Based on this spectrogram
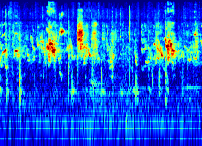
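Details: Lohmann Brown chicks, a growing rooster and baby hen, eating rice; a few bright, thin peeps and short chirps, with light clicking behind.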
